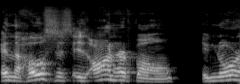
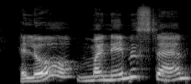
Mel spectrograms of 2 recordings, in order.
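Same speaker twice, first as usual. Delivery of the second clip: slow, drawn-out put-on Indian accent; 4 semitones higher than usual. Imitating a customer service agent answering the phone: imitating an Indian accent. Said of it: "I'd rather hear an Indian".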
